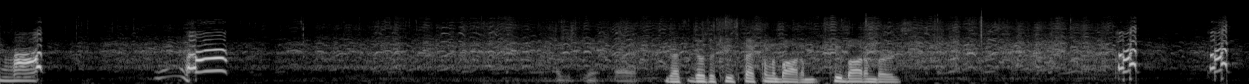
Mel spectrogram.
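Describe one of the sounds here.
A large flock of geese honks and clamors overhead.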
